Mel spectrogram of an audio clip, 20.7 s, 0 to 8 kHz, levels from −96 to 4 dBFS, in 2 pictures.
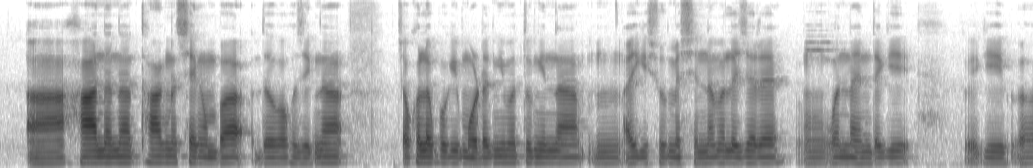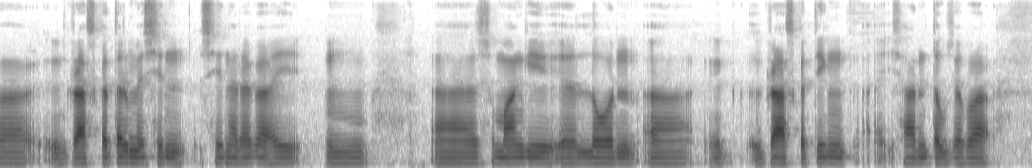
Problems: background sounds at intervals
